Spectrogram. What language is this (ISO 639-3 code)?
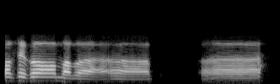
brx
